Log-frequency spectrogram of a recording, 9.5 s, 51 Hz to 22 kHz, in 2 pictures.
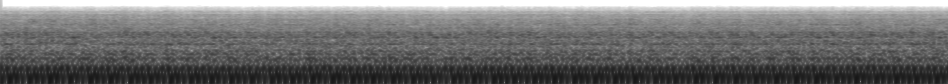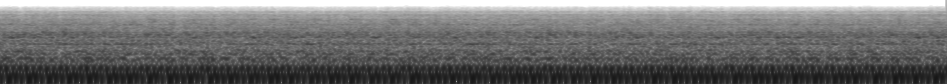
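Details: Bomag BMP 8500 compactor diesel after fuel filter change, bleeding fuel system, throttle and magneto fixes: steady even chug, low constant beat, no surging or dying; fuel starvation resolved, normal idle.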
